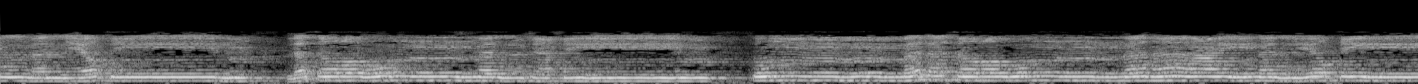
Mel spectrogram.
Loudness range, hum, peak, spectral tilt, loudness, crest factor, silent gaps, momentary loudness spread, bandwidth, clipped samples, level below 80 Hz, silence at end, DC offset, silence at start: 1 LU; none; -2 dBFS; -9 dB/octave; -14 LUFS; 12 dB; none; 4 LU; 4.8 kHz; under 0.1%; -48 dBFS; 0 s; under 0.1%; 0 s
